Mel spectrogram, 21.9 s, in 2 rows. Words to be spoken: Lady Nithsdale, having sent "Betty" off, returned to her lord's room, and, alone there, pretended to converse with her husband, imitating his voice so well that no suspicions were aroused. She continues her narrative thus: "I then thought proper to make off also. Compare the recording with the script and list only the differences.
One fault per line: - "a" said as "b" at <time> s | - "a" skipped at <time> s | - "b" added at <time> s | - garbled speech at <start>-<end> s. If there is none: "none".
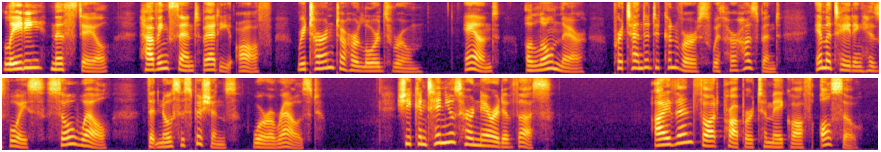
none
